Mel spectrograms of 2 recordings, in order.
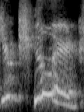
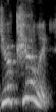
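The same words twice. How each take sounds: First: Excited insistence. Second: High, lightly voiced doctor verdict; quoted doctor. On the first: Retold or imitated. Husband telling his wife she's cured, excited high insistence. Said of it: "I'm like". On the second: Doctor telling Siri she's cured, high excited quote. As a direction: relay the doctor's verdict brightly. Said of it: "And the doctor said".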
